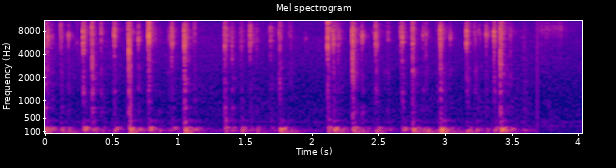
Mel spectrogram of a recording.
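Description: Fast typing on a computer keyboard: a quick, uneven run of key clicks that stops shortly before the end.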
